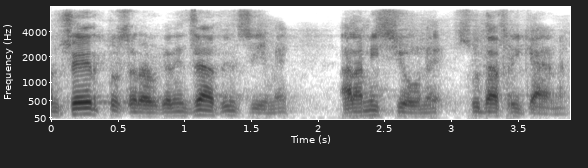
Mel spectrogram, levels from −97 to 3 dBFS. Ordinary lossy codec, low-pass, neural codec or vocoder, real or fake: none; 7.2 kHz; codec, 44.1 kHz, 7.8 kbps, Pupu-Codec; fake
